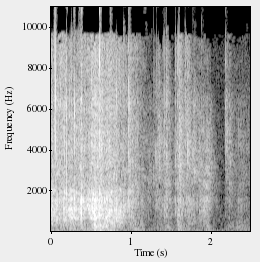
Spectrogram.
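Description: Clear plastic packaging bag crinkling and rustling as a garment is pulled out of it. It is loudest in the first second, then fades to a few faint rustles.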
